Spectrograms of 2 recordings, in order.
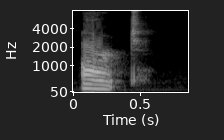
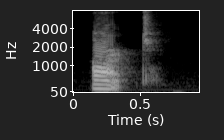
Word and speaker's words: aren't: That one we say as one syllable aren't, aren't. The contraction for are not, but we say it aren't.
